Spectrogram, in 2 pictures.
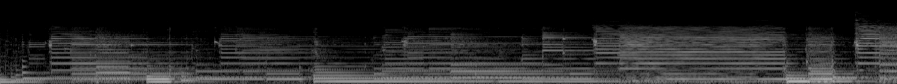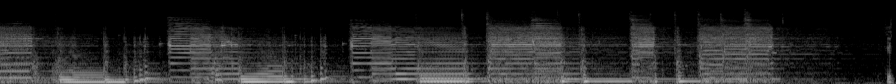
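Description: Electric guitar fitted with a Floyd Rose tremolo, played through effects with distortion and echo, sustained chords and bright riffs running loud and continuous throughout.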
